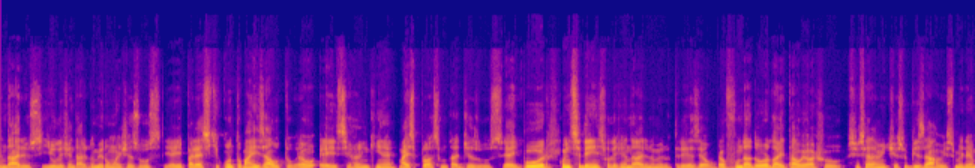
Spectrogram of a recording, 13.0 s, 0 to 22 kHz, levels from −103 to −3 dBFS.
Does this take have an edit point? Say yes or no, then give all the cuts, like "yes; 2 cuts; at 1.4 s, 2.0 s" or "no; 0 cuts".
no; 0 cuts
